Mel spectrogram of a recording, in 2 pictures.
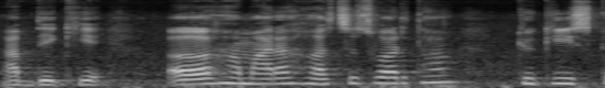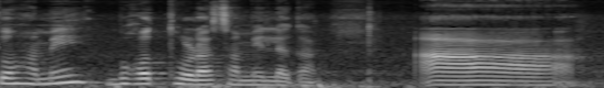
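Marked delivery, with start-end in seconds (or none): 5.1-5.9 आ held long with the mouth wide open; long vowel drawn out. Shown as a demonstration. Teacher to children showing a long vowel, drawn out. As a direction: stretch आ out, double length. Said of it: "पूरा मुंह खोला ना आपने".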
